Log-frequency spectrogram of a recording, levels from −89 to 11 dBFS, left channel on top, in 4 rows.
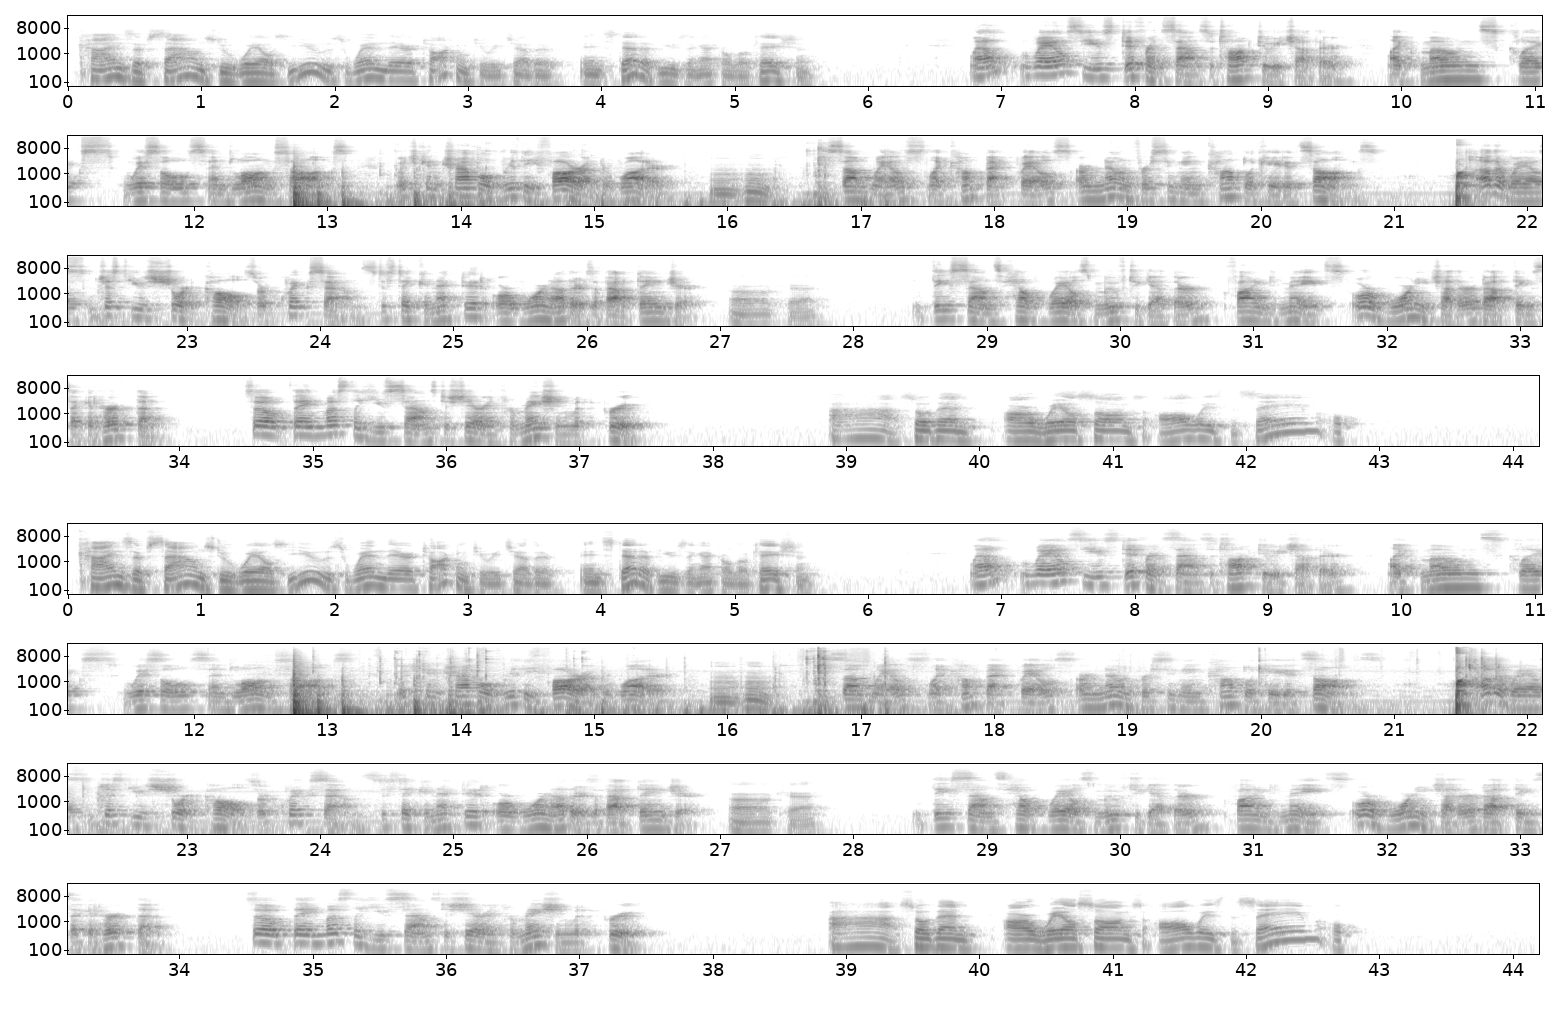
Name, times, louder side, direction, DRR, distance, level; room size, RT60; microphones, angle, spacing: voice 1, 0.1-5.6 15.9-16.5 27.1-27.7 38.9-42.7, right 2 dB, 40° right, 9 dB, 1.0 m, -46 dB
voice 2, 6.8-9.5 9.9-13.1 13.5-15.6 16.7-20.9 21.6-26.8 28.6-33.8 34.5-37.4, left 3 dB, 45° left, 3 dB, 2.6 m, -42 dB
sound 1, 12.4-24.5 24.9-25.0, right 5 dB, 70° right, 0.5 m, -40 dB
9.4 x 7.1 x 5.3 m, 0.34 s
head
